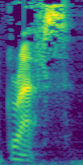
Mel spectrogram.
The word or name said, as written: Graphs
